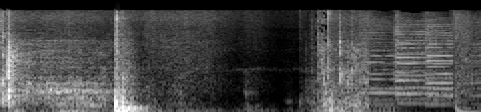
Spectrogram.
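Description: Handling noise from a stuffed fleece pet bed being moved about on a table, with one dull thump about half a second in.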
